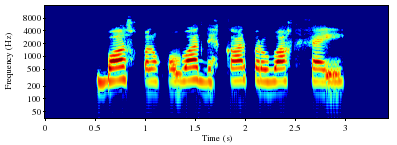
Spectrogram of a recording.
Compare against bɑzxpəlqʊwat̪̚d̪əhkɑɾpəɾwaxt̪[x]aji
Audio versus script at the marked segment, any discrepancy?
no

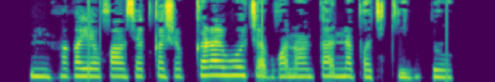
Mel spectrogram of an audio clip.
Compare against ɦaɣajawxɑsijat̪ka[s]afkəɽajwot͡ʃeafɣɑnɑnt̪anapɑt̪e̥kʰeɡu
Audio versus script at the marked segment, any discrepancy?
yes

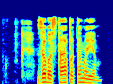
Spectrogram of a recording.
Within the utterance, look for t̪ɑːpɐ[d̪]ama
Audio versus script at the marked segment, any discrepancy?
yes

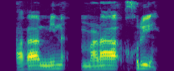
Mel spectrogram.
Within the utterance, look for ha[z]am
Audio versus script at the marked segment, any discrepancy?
yes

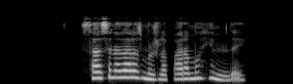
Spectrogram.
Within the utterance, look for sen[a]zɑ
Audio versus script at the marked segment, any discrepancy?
no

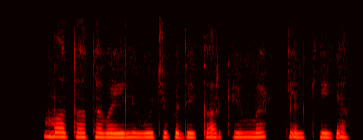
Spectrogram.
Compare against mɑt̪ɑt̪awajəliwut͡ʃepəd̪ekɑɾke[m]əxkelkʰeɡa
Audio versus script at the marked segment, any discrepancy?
no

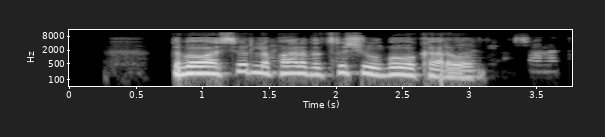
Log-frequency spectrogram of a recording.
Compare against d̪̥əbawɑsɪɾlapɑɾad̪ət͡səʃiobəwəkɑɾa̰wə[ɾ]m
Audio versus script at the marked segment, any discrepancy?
yes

